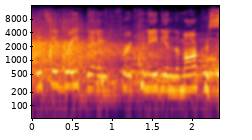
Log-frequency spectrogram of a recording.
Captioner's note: some Applause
